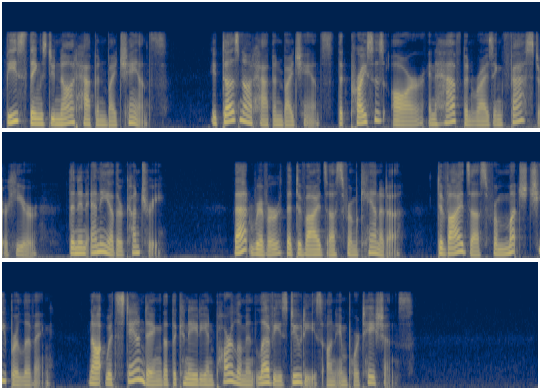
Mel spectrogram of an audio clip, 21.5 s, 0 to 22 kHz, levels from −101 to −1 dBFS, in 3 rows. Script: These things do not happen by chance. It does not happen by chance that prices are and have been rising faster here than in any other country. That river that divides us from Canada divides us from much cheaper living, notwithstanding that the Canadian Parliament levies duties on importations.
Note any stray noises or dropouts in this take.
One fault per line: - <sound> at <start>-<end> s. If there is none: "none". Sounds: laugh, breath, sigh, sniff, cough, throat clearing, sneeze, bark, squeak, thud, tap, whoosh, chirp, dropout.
none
